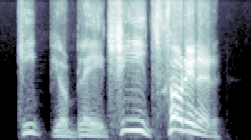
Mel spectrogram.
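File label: Dutch male, voice; Pirates Of The Caribbean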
